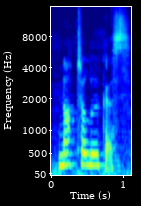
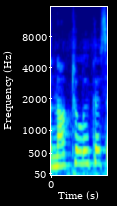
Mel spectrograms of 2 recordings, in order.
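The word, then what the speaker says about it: noctilucous: Noctilucas.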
